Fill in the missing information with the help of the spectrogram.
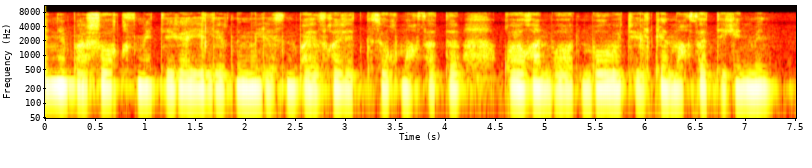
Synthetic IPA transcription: ʒæne̞bɑsʃəlˠəqʰːəzme̞t̪ːe̞ɡʲɪæje̞ld̪e̞ɾd̪ɪŋɵle̞sɪnpʰɑjəzʁɑʒe̞t̪kʲɪ̥zuqmɑqsɑt̪əqʰo̞jəlˠʁɑnbo̞lˠɑt̪ənbʊlˠwɵt̪ʰe̞ʏlkʲe̞nmɑqsɑt̪̚d̪e̞ɡʲe̞nme̞n

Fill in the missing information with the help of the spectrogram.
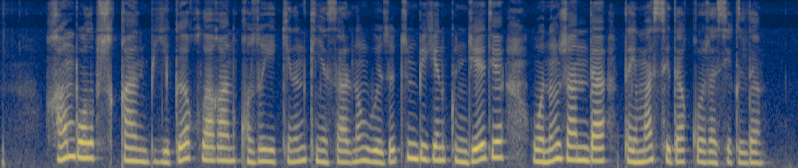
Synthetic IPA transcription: χɑmbo̞lˠəpʃə̥qːɑnbijɪkʲɪqʰʊlˠɑʁɑɴqʰʊzəe̞kʲe̞nɪŋkʲʰenʲesɑɾnəɴwɵzɪt̪ʰʏ̥sɪnbe̞ɡʲe̞ŋkʲʰʏnd̪e̞d̪e̞wo̞nəɴʒɑnənd̪ɑt̪ʰɑjmɑsid̪ɑqʰo̞ʒɑse̞kʲɪld̪ɪ

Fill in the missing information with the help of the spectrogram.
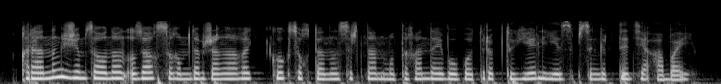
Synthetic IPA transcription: qʰəɾɑnːəɴʒiemsɑwənɑnʔʊ̰zɑqsəʁəmd̪ɑpʒɑɴɑʁəkʲʰɵkso̞qt̪ɑnəsəɾt̪ənɑnmət̪əʁɑnd̪ɑjbopwo̞t̪əɾəp̚t̪ʰʏɡʲe̞lje̞zɪ̥psɪŋɡʲɪɾt̪ːɪd̪e̞ʔɑbɑj

